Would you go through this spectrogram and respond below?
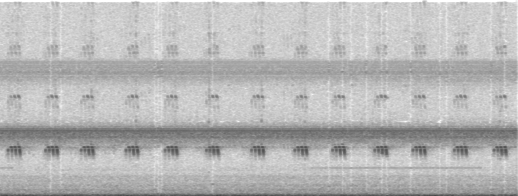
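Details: Crickets at night: short, bright chirps repeating steadily about twice a second, layered over a continuous high insect whine and a soft low rumble.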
